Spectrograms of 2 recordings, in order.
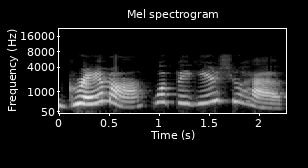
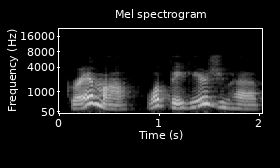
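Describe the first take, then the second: First: Higher and louder, really playing the part; trying the line again with more gusto; livelier delivery. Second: Said in the usual way. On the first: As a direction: sing out the line like a wide-eyed girl. Repeats line with more feeling.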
